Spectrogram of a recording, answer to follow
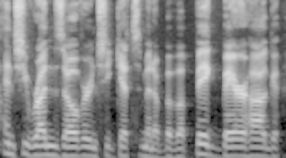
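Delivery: ordinary talk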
